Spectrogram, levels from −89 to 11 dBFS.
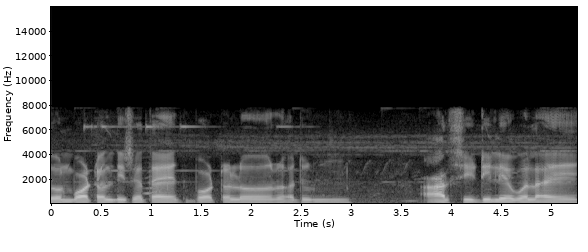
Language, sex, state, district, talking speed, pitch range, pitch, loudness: Marathi, male, Maharashtra, Gondia, 115 wpm, 105-110 Hz, 110 Hz, -18 LUFS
